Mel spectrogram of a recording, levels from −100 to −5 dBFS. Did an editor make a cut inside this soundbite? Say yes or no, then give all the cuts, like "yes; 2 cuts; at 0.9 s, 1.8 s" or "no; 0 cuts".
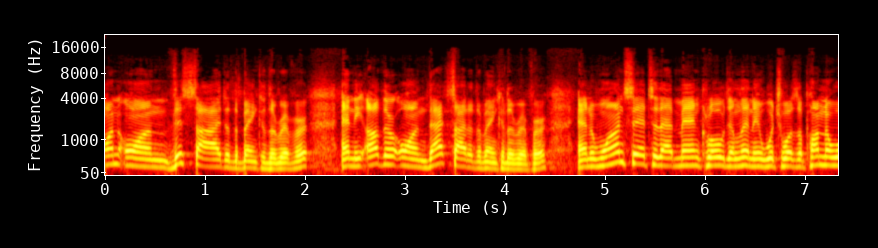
no; 0 cuts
